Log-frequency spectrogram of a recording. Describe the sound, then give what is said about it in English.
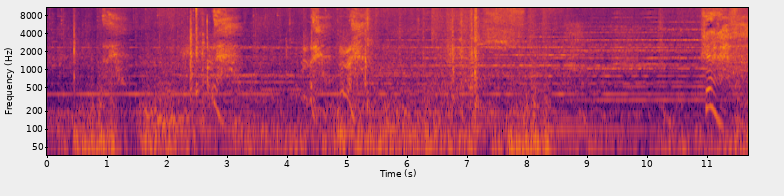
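A snowmobile engine runs steadily on a test run after repairs, its loud droning hum rising and falling in pitch as the throttle is blipped several times, with sharp whiny revs near the end. “When I am out there, out on the trap line, snow machine is essential.”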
